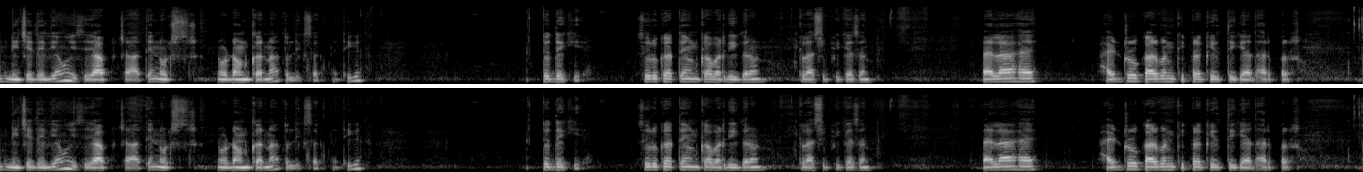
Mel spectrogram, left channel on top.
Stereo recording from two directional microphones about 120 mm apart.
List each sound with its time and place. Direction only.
0.0 s speech: 15° left (ahead or behind)
5.2 s speech: 15° left (ahead or behind)
9.8 s speech: 40° left (ahead or behind)
11.0 s speech: 10° left (ahead or behind)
